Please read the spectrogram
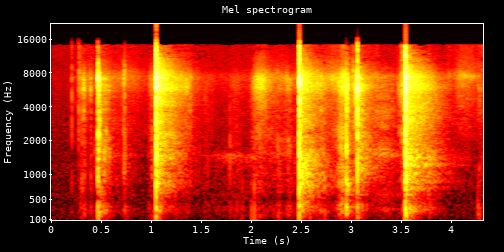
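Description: Plastic DVD case being handled and snapped shut: a run of about five sharp plastic clicks, the loudest about three and a half seconds in.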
